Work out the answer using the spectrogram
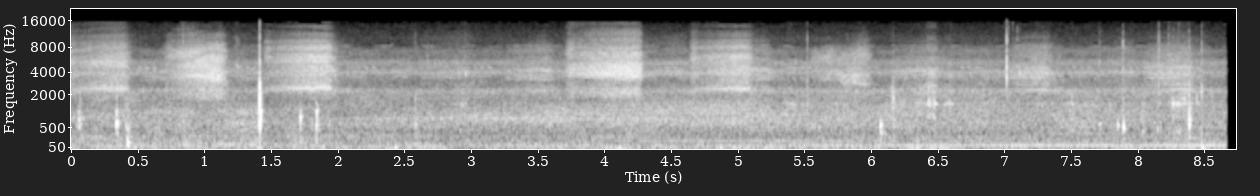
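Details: Adult and juvenile barn owl at 11:30 PM; a few hissing screeches early on, then quieter with scattered clicks and taps and a low steady hum in the background.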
